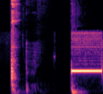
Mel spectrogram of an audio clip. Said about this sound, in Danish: Det er … mobilsvar. Læg en besked øh, efter klartonen.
